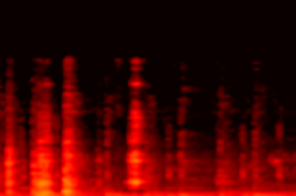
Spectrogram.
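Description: A cooled pressure cooker of yellow dal is opened, with several loud metallic clanks and clatters of the lid and vessel close by, and no speech.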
